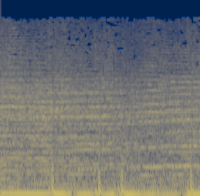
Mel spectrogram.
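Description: Sped-up hip-hop instrumental with reverb: a constant deep bass under sustained synth chords, with a heavy drum hit every half second to a second.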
